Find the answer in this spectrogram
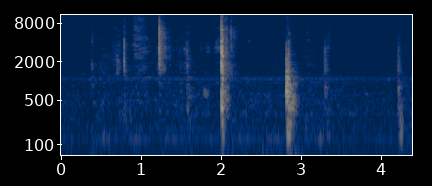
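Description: Small scattered clicks and taps of objects being handled at a desk, with two sharper knocks about two and three seconds in, the first the loudest.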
